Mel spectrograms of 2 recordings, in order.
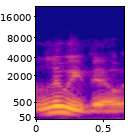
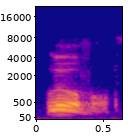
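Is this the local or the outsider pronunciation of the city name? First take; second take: outsider; local. First: The name is said the way outsiders say it. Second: The name is said the way locals say it. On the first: The speaker calls it wrong. "it's not Louisville" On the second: The speaker calls it right. "it's Louisville. So – get your pronunciations right"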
